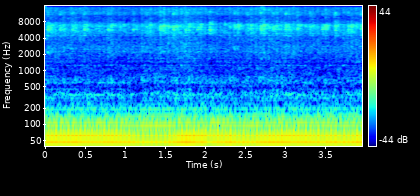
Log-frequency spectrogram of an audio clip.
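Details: Second test run: steady low engine rumble while revving, with no chirp or squeal from the V-belt, which no longer squeals. Healthy belt drive.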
